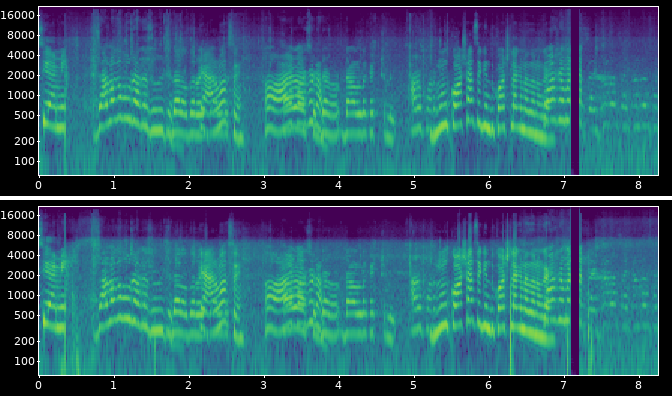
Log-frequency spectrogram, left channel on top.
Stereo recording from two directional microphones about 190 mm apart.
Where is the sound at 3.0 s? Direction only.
40° left (ahead or behind).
